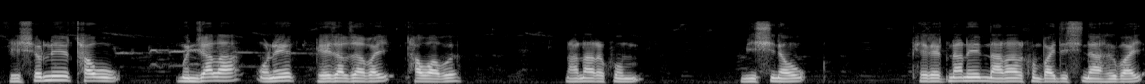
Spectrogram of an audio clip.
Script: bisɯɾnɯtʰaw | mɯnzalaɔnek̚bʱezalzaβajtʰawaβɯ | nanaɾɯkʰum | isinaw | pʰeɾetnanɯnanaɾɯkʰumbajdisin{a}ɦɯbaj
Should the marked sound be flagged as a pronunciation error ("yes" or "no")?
no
